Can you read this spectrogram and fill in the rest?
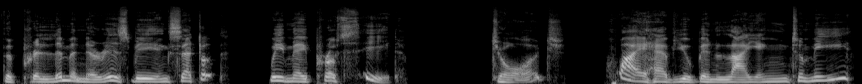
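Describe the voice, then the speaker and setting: A man's voice: medium pitch, animated, slow, creaky, dry recording, clean studio sound. An actor playing a suave, sarcastic bachelor uncle in his forties in an audio farce, speaking in a pompous, formal way. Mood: icily formal. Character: suave, sarcastic forty-two-year-old rich bachelor uncle. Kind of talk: stage farce audio drama acting.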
